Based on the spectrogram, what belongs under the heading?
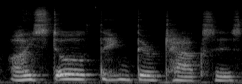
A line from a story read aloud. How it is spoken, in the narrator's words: I said weakly, sweating like crazy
